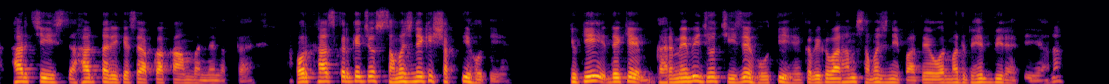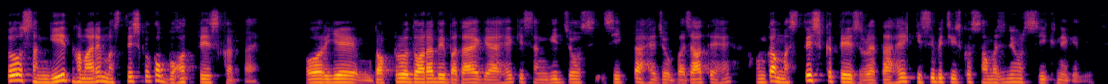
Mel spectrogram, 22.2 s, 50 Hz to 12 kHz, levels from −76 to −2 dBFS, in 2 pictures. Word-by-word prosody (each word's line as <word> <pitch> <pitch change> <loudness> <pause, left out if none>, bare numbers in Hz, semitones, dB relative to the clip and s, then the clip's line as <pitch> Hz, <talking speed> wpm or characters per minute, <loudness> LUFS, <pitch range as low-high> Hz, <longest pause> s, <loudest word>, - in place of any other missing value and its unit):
हर 165 0 +5
चीज़, 155 -3 -1 0.2
हर 155 0 +3
तरीके 135 -3 +2
से 135 - 0
आपका 125 0 +1
काम 120 0 -1
बनने 110 -2 -6
लगता 100 -3 -12
है। 95 +3 -17 0.4
और 160 - +7
ख़ास 170 0 +3
करके 180 0 +3
जो 185 - +4
समझने 165 0 +2
की 200 - -1
शक्ति 170 0 -2
होती 100 -7 -7
है। 90 - -18 0.6
क्योंकि 180 +5 +5
देखिए, 160 0 +4 0.2
घर 130 +1 -1
में 160 +2 +4
भी 190 - +4
जो 175 - +3
चीज़ें 165 -1 +1
होती 125 +5 -1
हैं 115 0 -8
कभी-कभार 140 +2 +2
हम 150 +2 0
समझ 145 -2 -3
नहीं 135 -1 -3
पाते 110 +3 -2
और 125 +1 0
मतभेद 135 +1 -2
भी 140 - +1
रहती 105 -4 -10
है। 100 - -11
है - - -16
ना? 180 +1 -9 0.6
तो 210 +2 +7
संगीत 165 +1 +2
हमारे 145 +3 +3
मस्तिष्क 180 +6 -3
को 200 +2 +1
बहुत 150 +3 -3
तेज़ 135 -1 -1
करता 110 -6 -9
है। - - -16 0.5
और 135 0 +5
ये 135 0 +4 0.2
डॉक्टरों 125 +5 +3
द्वारा 140 0 +6
भी 145 0 +2
बताया 130 +2 +3
गया 120 -2 -1
है 130 +5 -5
कि 145 - -8
संगीत 130 -1 -6
जो 135 -1 -3
सी 130 - -12
सीखता 135 +2 -3
है, 125 -1 -6
जो 120 +1 -5
बजाते 130 +4 0
हैं, 135 +5 -8 0.2
उनका 140 0 +3
मस्तिष्क 205 +9 0
तेज़ 140 -6 +2
रहता 115 +1 -2
है 160 - +3
किसी 155 -1 -3
भी 150 - +1
चीज़ 145 -3 -4
को 150 - -6
समझने 130 0 -4
और 145 - -4
सीखने 125 -5 -7
के 95 - -12
लिए। - - -22
140 Hz, 215 wpm, -21 LUFS, 125-155 Hz, 0.6 s, और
